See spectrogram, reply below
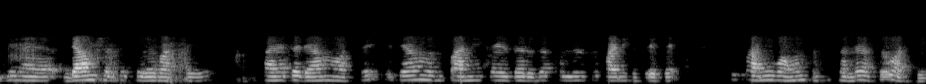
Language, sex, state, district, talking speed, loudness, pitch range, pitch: Marathi, female, Maharashtra, Solapur, 125 wpm, -24 LUFS, 180-195 Hz, 185 Hz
